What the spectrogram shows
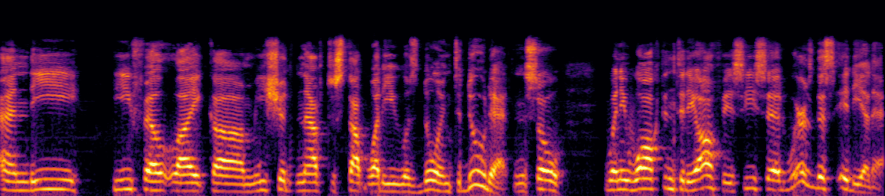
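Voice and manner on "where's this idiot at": put-on spiteful, poisonous, venomous tone. Retelling what a coworker said on walking into the office: imitating a venomous tone. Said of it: "he said it in a real venomous way".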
